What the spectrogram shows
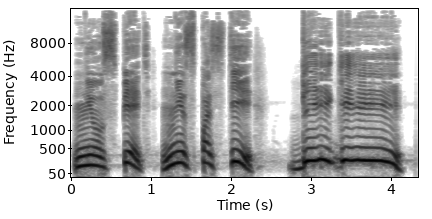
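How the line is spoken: Shout. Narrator (Russian): Еще закричал он

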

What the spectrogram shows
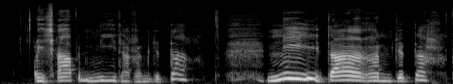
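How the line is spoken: Cried out in despair. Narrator (German): rief sie, während sie die Hände wie in Verzweiflung rang

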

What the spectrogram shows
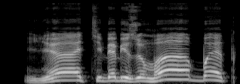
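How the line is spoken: Shouted. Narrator (Russian): крикнул я

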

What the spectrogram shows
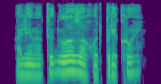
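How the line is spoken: Hoarse whisper in ear. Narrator (Russian): хрипло шепнул Богдан мне на ухо

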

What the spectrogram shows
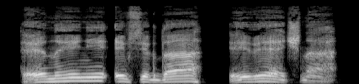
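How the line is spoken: Hoarse priest. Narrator (Russian): прохрипел отец Марк

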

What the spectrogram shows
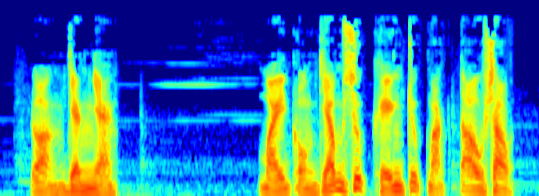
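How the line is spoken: Shouted. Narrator (Vietnamese): thầy Úc quát lên

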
